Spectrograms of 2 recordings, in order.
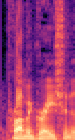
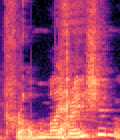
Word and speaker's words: promigration: I thought of putting in an extra M there to make the pronunciation clear, but then it's like prom-migration? Why?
